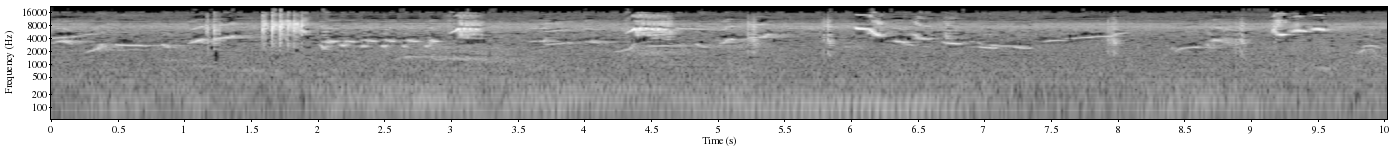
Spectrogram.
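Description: Tickell's blue flycatcher giving short, high chirps and thin whistled notes at uneven intervals, some sliding up or down, over a faint low rumble.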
